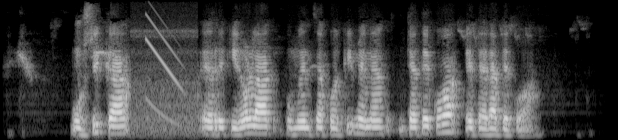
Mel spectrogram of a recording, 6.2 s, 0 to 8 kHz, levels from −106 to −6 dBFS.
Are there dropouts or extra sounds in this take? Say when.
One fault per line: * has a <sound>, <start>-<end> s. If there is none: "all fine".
* has a chirp, 1.5-1.9 s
